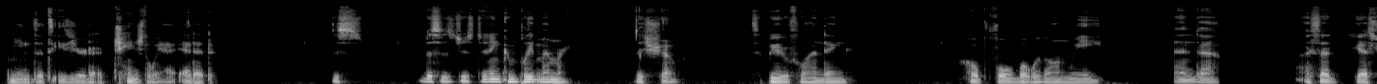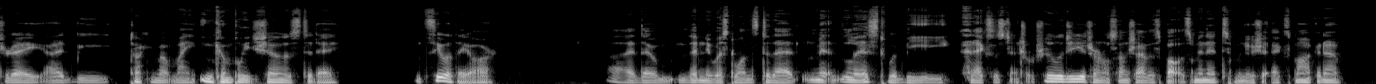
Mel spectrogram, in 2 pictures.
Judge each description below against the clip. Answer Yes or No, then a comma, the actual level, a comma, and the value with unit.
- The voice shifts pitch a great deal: No, average, 3.2 semitones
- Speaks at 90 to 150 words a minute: Yes, average, 145 wpm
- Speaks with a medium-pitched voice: No, very low, 95 Hz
